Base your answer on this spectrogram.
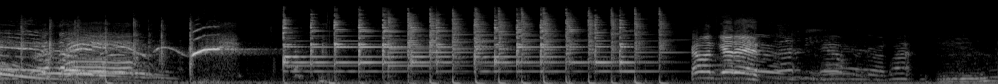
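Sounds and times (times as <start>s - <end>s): bell struck rapidly: 2.8s - 7.1s.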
